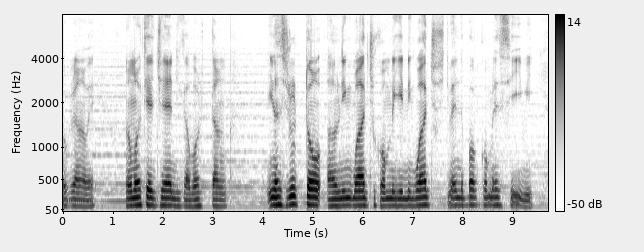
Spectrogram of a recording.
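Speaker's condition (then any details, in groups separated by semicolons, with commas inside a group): Ataxia; very severe; speech affected first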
